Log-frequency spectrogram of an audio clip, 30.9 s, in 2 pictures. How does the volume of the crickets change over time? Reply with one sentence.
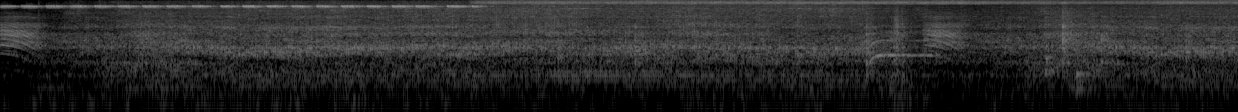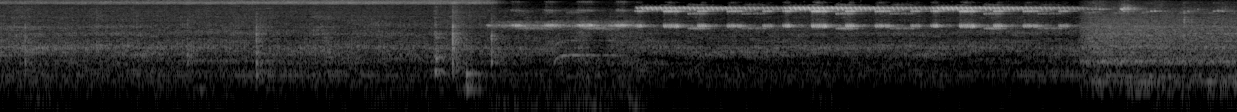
The loudness of the crickets goes up.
